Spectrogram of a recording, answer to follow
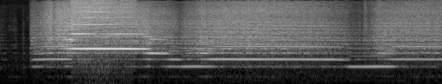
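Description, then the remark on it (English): A camotero's sweet potato steam cart on a Mexico City street at night, a steel drum baking sweet potatoes on embers that push hot air up a pipe, lets out one long, shrill steam whistle, a steady high-pitched tone laced with airy hiss that holds for about four seconds with a slight dip partway through. “There's the camotero who rolls a steel drum down the streets of the city at night, baking sweet potatoes on embers that push hot air up a pipe.”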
